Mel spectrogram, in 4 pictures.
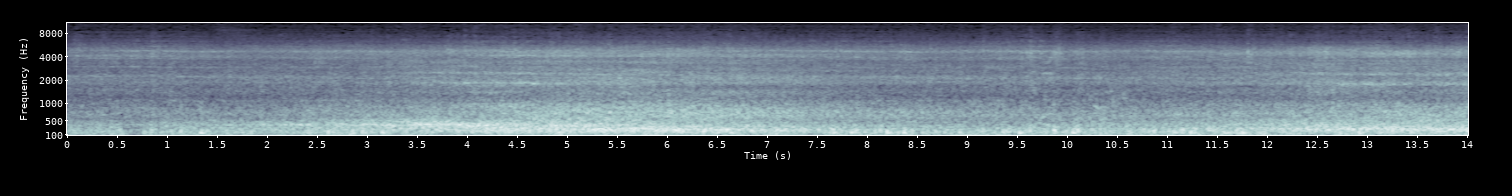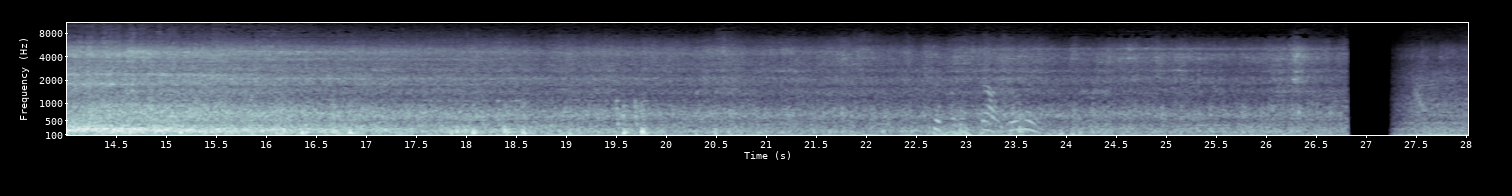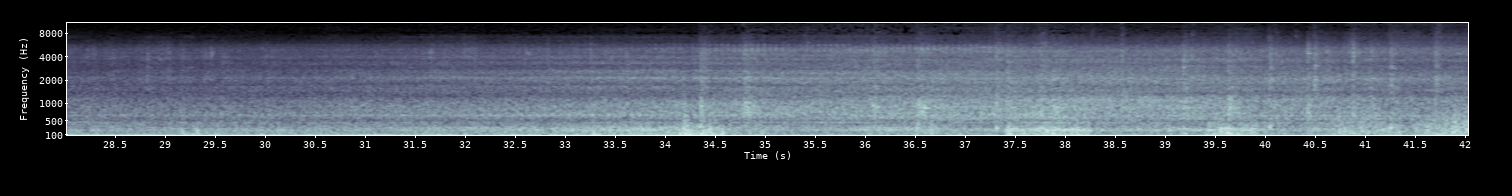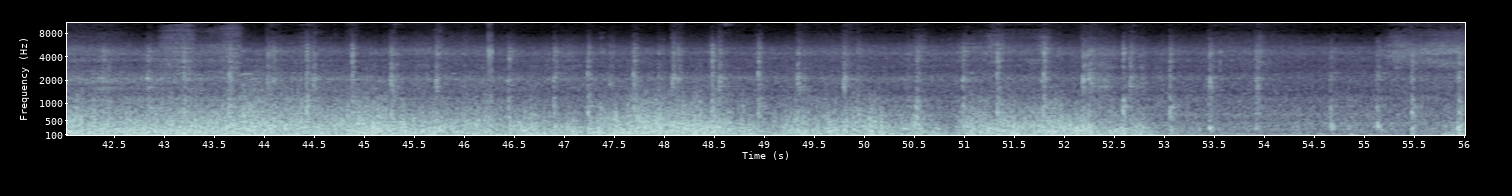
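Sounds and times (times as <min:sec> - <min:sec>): train wheels clicking over rail joints: 0:35.9 - 0:56.0.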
